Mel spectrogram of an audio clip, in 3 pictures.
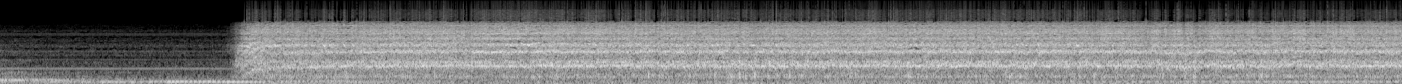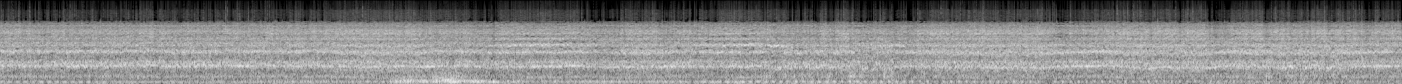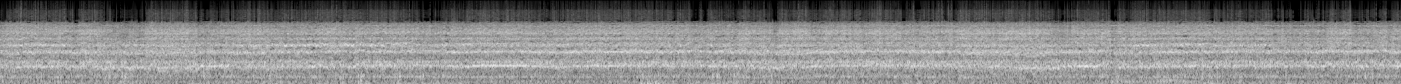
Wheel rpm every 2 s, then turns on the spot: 0, 170, 230, 230, 230, 230, 230, 240, 230, 220, 220, 200, 210, 210, 210, 210, 230, 230, 220, 220, 230.
none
